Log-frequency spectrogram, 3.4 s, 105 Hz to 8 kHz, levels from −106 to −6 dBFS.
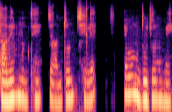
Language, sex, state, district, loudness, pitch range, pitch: Bengali, male, West Bengal, North 24 Parganas, -21 LUFS, 170-185 Hz, 175 Hz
